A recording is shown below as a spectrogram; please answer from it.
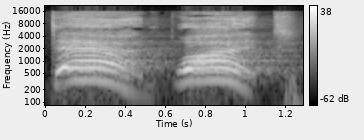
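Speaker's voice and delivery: put-on high, loud child's yell from a distance; kid calling back. Son answers his panicked dad from afar, yelling. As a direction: holler back like a bothered kid. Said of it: "I hear this faint little voice".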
